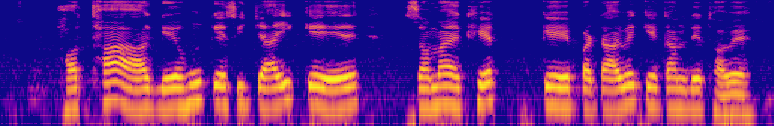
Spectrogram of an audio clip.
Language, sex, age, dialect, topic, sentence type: Bhojpuri, male, <18, Northern, agriculture, statement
